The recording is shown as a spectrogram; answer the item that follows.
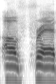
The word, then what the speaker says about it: Offred: they were doing, because they don't pronounce them like that in the TV show. It's just Offred, and it's like, yeah, they put the syllable, the emphasis in the wrong syllable.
